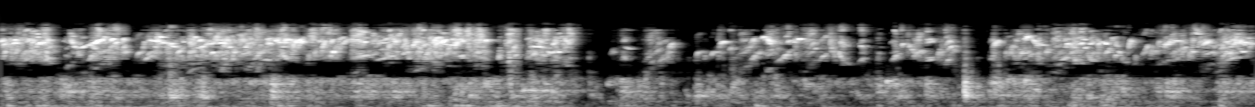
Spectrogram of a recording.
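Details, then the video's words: Multiple goldfinches kept at home in Italy, singing beautifully: fast, jangling twitters and trills in overlapping bursts, easing into a short quieter lull before the lively chatter resumes. "Goldfinches singing at home"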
